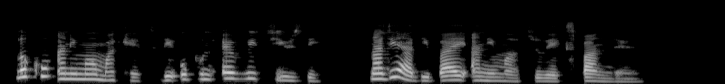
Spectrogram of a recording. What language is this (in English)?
Nigerian Pidgin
